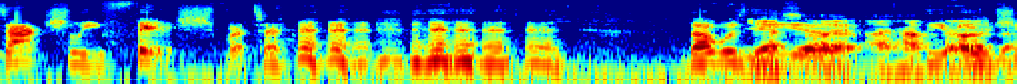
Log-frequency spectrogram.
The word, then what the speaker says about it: ghoti: sh sound, as in station, so it's actually fish, but that was the OG internet clever bullshit wank.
